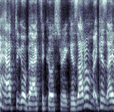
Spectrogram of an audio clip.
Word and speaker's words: Costa Rica: on the pod but the pronunciation of costa rica they don't roll their r's yeah no they don't they don't no they have like the little gringo accent when they say costa rica costa rica oh man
